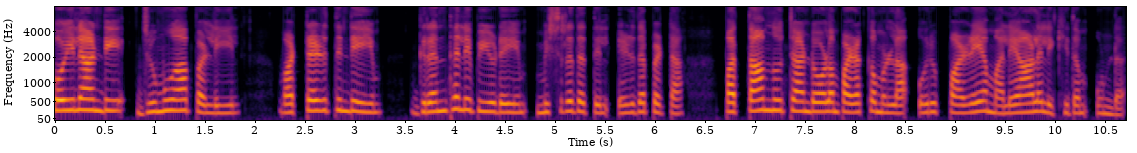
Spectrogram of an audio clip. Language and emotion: Malayalam, neutral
